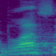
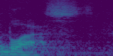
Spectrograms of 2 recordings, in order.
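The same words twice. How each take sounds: First: "blessed" as two syllables, BLESS-id. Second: "blessed" as one syllable, blest. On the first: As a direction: sound the ending of "blessed" as its own syllable. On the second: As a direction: end "blessed" on a t, no second syllable. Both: Shown as a demonstration. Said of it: "How do you pronounce that?".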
